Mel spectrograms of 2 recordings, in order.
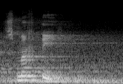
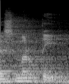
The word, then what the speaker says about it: Smrti: Kemudian yang kedua, Weda Smrti. Ya, saya anggap bacanya Smrti saja karena tulisannya SMRTI. Kalau dilihat SMRTI atau Smrti itu memiliki arti ingatan.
